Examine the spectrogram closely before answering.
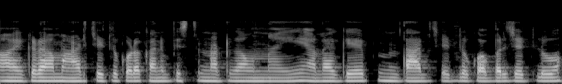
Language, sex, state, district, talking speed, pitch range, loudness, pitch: Telugu, female, Andhra Pradesh, Manyam, 140 wpm, 155-165 Hz, -19 LUFS, 160 Hz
